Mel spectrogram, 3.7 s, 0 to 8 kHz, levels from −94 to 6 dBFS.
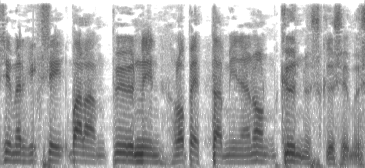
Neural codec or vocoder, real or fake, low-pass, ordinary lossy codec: vocoder, 44.1 kHz, 128 mel bands every 256 samples, BigVGAN v2; fake; 7.2 kHz; none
